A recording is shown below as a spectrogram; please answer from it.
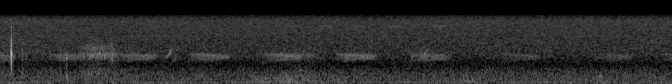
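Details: Stream frogs give a series of short, mid-pitched ticks, about two per second, over a steady background hiss, on a sunset drive near a swamp in Djuma Game Reserve, Sabi Sand, South Africa, on 18 September 2017, after a night of rain.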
